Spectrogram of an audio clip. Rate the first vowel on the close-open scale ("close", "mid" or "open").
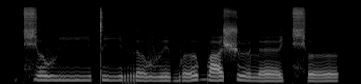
mid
